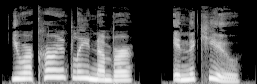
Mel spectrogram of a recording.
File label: You Are Currently Number In The Queue, Telephone prompt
